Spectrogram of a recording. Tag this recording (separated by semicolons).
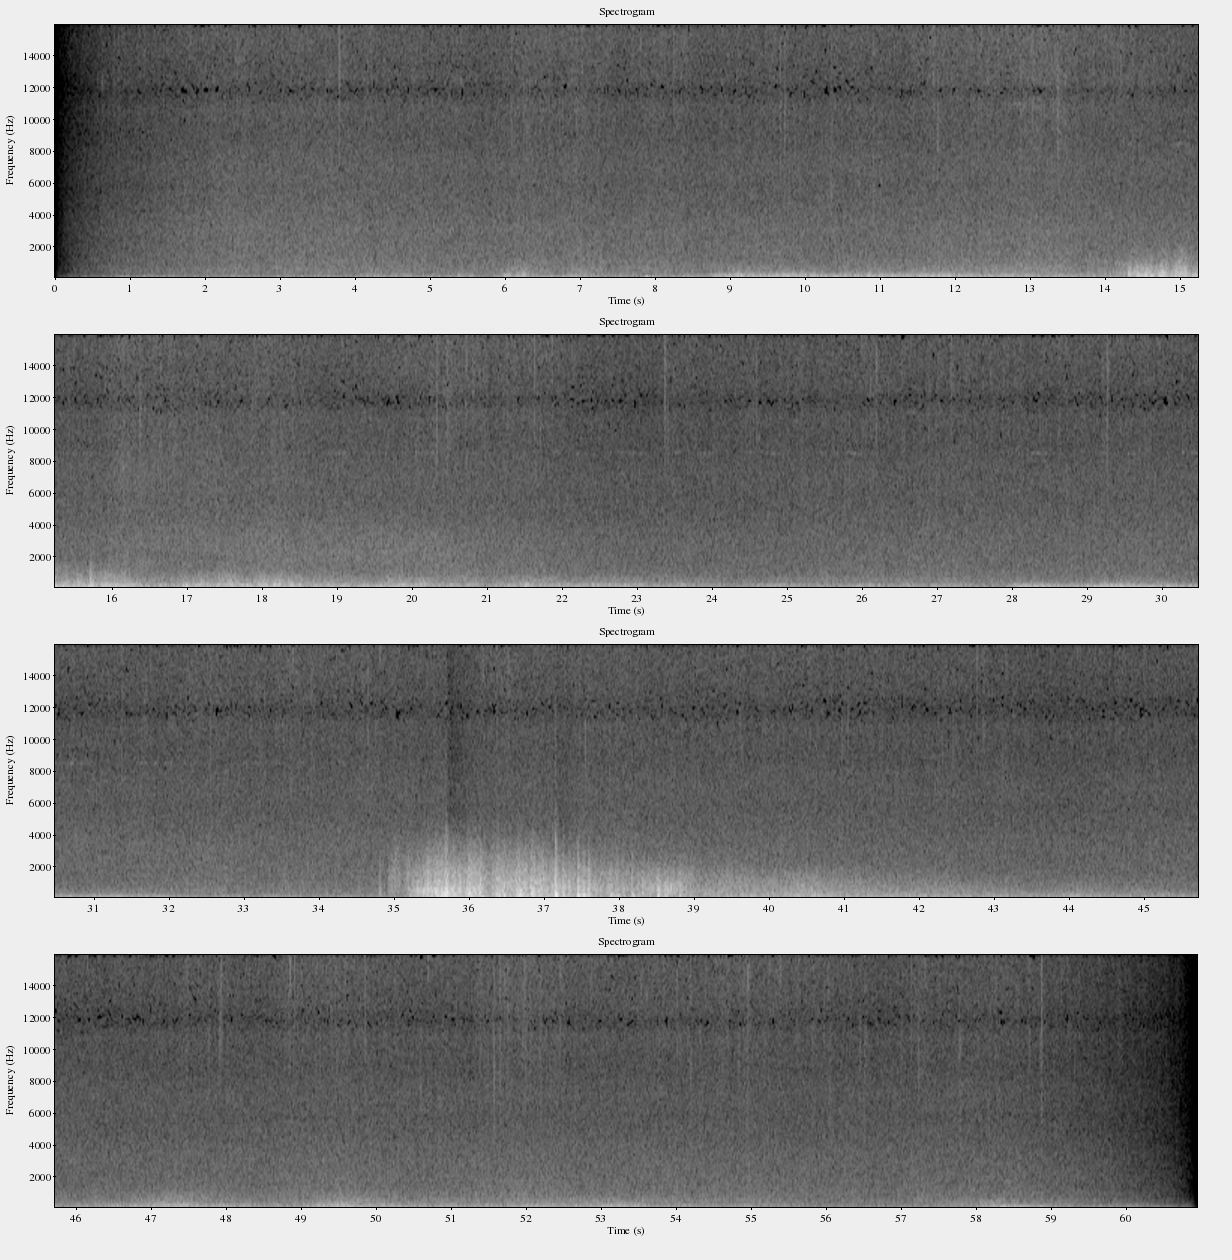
thunder; rain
